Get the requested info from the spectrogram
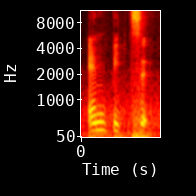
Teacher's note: when we pronounce, we say M, but when we write, the syllable is N.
